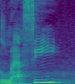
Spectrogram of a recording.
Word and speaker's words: lassi: It's like, it's not a lassi, it's a lassi.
